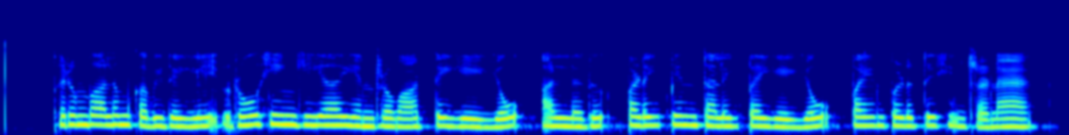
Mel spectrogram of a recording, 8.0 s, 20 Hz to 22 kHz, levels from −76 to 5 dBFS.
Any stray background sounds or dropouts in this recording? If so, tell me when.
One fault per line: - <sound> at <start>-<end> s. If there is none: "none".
none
